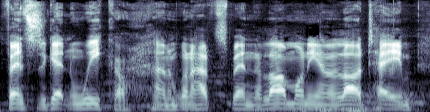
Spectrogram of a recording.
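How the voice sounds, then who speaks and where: A man's voice: medium pitch, level tone, racing, bright, forceful tone. An Irish man, a farmer, casually explaining his work to camera in a down-to-earth, mildly sweary way. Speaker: farmer and farm vlogger. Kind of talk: casual vlog commentary while working. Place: outdoors in cattle fields. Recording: very noisy outdoor farm, cattle mooing.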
